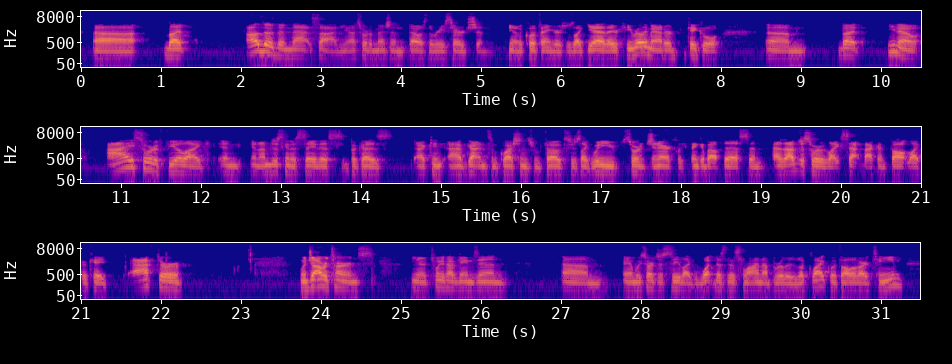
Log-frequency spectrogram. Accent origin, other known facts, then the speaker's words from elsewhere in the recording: Memphis, Tennessee, United States; I'm from Memphis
